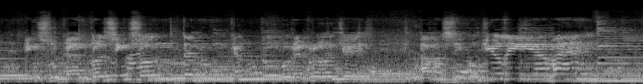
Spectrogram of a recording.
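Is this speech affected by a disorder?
No.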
